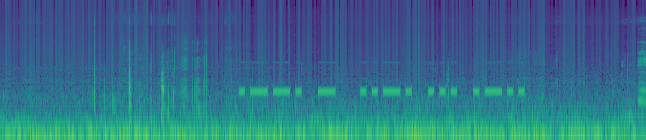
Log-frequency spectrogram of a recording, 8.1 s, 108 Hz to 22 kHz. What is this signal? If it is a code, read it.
Morse code (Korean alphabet), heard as a keyed tone, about 17 wpm, 690 Hz, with the noise inside a car. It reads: 저녁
